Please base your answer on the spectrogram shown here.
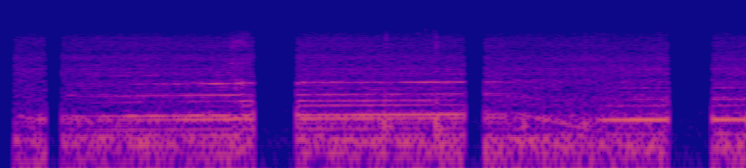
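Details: Steady low engine-like hum with sustained tones near the bottom of the range, broken by three short drops to near silence.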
